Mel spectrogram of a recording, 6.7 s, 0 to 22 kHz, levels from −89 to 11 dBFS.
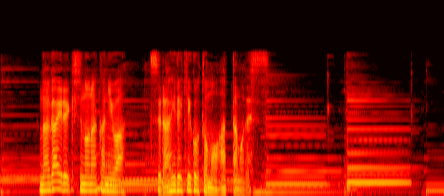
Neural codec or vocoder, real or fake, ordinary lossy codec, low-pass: none; real; none; 7.2 kHz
